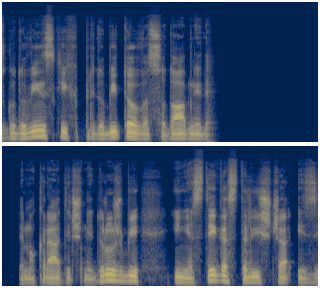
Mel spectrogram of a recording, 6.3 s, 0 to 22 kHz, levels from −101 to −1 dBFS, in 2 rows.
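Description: Packets were likely delayed, emptying the jitter buffer: a call audio freeze at 2.05–3.37 s after "v sodobni", with a fading buzz, 1.17 s of silence, then speech resuming intact.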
